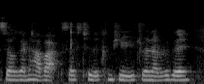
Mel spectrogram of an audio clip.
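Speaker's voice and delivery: ordinary talk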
